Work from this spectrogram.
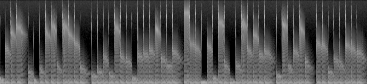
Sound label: Analoop, Industrial Analog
